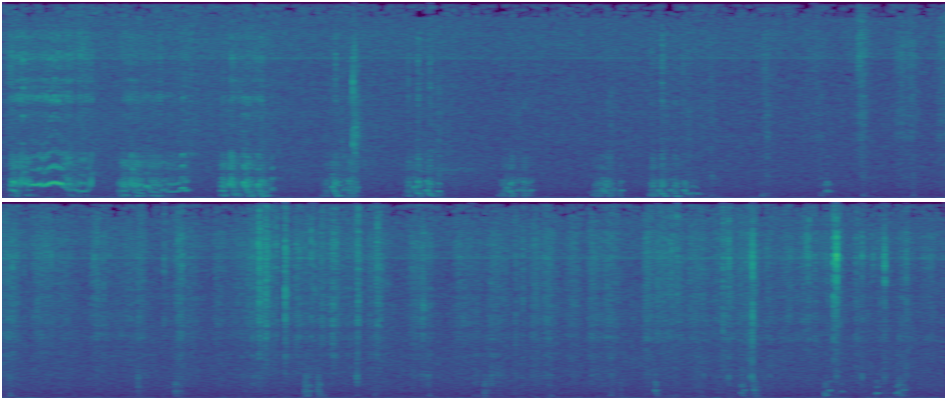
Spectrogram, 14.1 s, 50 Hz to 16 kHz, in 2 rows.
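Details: Female house guinea pig Moru-chan, taken in at eighteen months old in May 2019, makes a string of evenly spaced bursts for about five seconds. Quieter, sparse clicks and a low background hum follow.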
